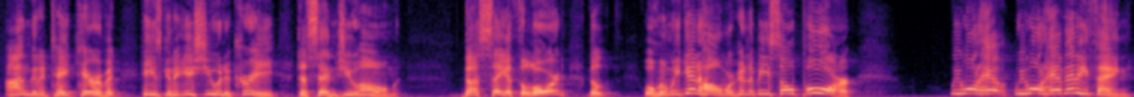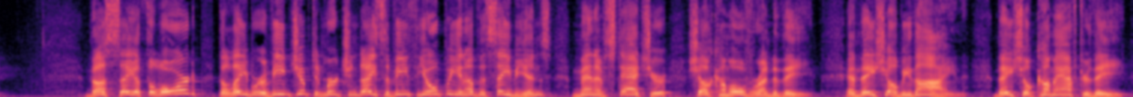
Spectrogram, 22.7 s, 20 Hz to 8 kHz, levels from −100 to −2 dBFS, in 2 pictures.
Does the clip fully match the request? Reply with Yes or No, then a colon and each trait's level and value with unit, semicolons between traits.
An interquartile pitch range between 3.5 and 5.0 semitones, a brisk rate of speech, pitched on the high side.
No: average, 4.4 semitones; average, 195 wpm; high, 230 Hz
